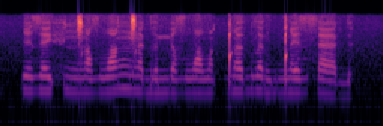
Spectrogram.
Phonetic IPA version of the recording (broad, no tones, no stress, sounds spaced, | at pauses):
i z e fʲ ə ŋ͡ǀ ɜ z ðˤ e ŋ͡ǀ æ ɡ ə mʲ ɜ z ðˤ e ðˤ ə ŋ͡ǃ ɜ ɡ l ɜ ɡ ŋ͡ǃ e z s æ ɡ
